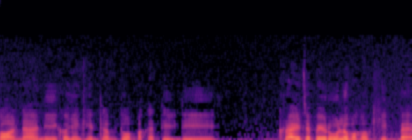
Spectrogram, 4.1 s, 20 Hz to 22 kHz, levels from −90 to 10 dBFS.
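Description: Throughout the speech, overdone noise removal is audible: a noise reducer set far too aggressively switches individual frequency bands down whenever they sit near its noise estimate. Gaps fall to near silence with twinkling specks, and a spectrogram shows scattered isolated dots in an otherwise empty background.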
